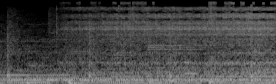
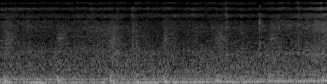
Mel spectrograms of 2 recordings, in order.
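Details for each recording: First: Aurora slot car chassis on transformer: small motor whirs with rough uneven buzz, speeds up when brush spring is pressed; poor brush contact on commutator plate, needs brush adjustment. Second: Aurora slot car after major screw post chassis repair, on the bigger track: low electric buzz rising and falling evenly each lap, no stutter or dropout; running smoothly, much better than before.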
